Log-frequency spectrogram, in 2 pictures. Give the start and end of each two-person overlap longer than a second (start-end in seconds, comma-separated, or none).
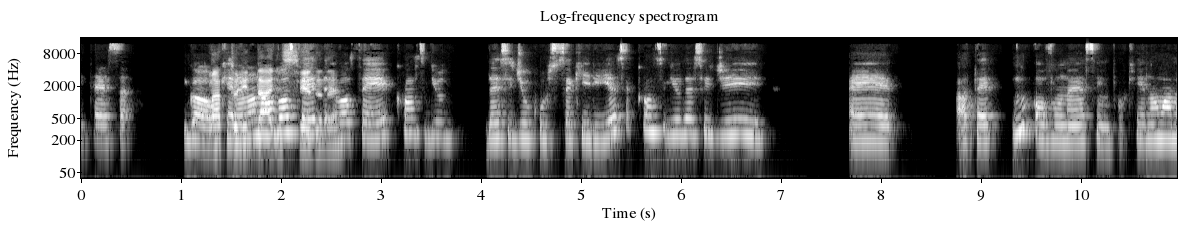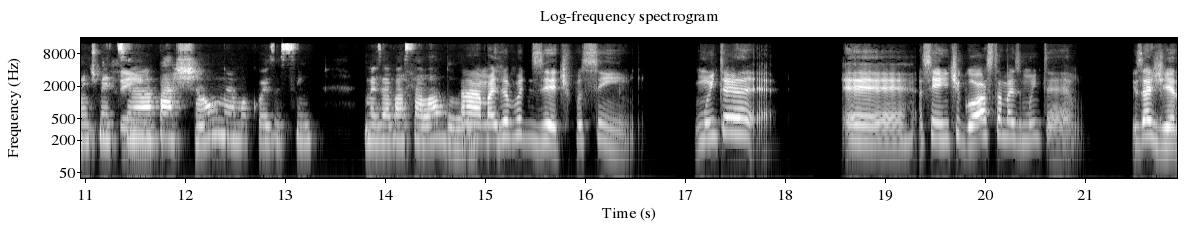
1.3-2.7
